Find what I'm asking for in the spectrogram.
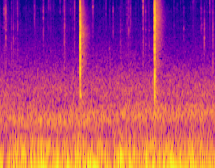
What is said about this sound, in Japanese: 白い雪の音と、部屋の中は暖炉の焚き火の音。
